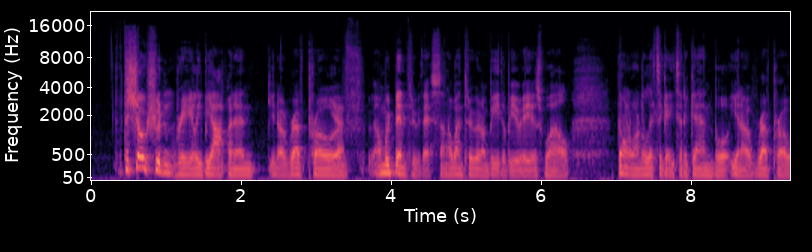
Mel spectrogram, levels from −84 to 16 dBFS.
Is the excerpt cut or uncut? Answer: uncut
